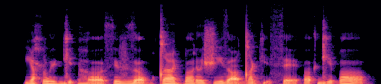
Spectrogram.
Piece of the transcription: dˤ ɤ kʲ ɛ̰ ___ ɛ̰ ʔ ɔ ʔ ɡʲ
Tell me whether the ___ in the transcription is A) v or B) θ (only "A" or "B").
B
